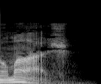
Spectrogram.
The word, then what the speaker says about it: homage: It's an homage, he said the first syllable so it rhymed with Rome.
